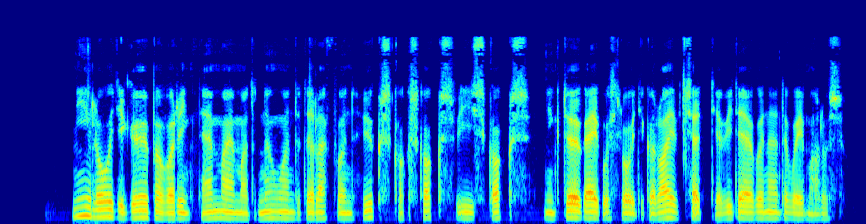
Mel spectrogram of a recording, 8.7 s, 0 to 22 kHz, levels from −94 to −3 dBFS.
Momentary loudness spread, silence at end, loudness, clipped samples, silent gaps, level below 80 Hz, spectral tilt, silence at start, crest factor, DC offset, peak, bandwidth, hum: 7 LU; 0.25 s; -34 LUFS; under 0.1%; none; -74 dBFS; -5 dB/octave; 0.7 s; 20 dB; under 0.1%; -14 dBFS; 11.5 kHz; none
